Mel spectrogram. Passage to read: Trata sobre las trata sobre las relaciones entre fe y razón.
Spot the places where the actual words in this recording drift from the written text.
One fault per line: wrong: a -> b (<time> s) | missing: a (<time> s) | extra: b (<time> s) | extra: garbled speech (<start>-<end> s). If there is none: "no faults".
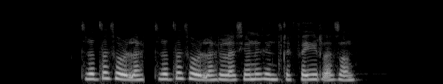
no faults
